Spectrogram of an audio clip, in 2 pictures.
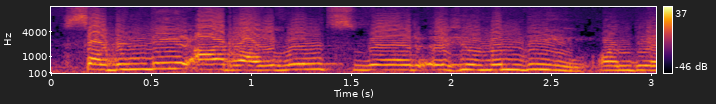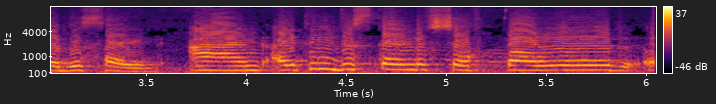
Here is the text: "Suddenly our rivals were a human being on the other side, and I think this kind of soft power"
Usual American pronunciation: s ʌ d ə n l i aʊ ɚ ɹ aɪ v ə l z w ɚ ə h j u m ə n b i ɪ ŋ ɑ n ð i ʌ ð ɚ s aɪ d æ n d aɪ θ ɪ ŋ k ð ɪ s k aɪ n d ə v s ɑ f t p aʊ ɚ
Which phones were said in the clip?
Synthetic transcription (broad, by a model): s ʌ d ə n l i aʊ ɚ ɹ aɪ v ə l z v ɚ ə h j u m ə n b i ɪ ŋ ɑ n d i ʌ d ɚ s aɪ d æ n d aɪ t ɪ ŋ k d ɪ s k aɪ n d ə v s ɑ f t p aʊ ɚ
